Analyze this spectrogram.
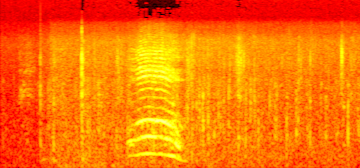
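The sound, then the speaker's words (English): A horse-drawn carriage speeds past towards a frontier barrier with a steady clattering, rattling rumble, and a brief, loud tonal cry swells above the noise midway before it fades back into the clatter. “Dracula's pale features flash past as his carriage speeds towards the frontier barrier”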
